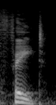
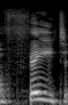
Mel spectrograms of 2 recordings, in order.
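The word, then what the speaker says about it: FAIT: with m1 finance no so fate is f-a-i-t and it is pronounced fate but it stands for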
